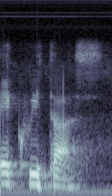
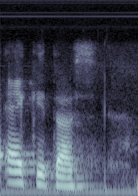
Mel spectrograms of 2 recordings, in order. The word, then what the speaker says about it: Equitas: Em relação ao nome, é interessante porque a ser pronunciado, o nome é de origem latim, é de latim, e a ser pronunciado corretamente, devia ser Equitas. Só que nos Estados Unidos, pronto, as pessoas tendem a pronunciar as coisas como é mais fácil, e ficou Equitas.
